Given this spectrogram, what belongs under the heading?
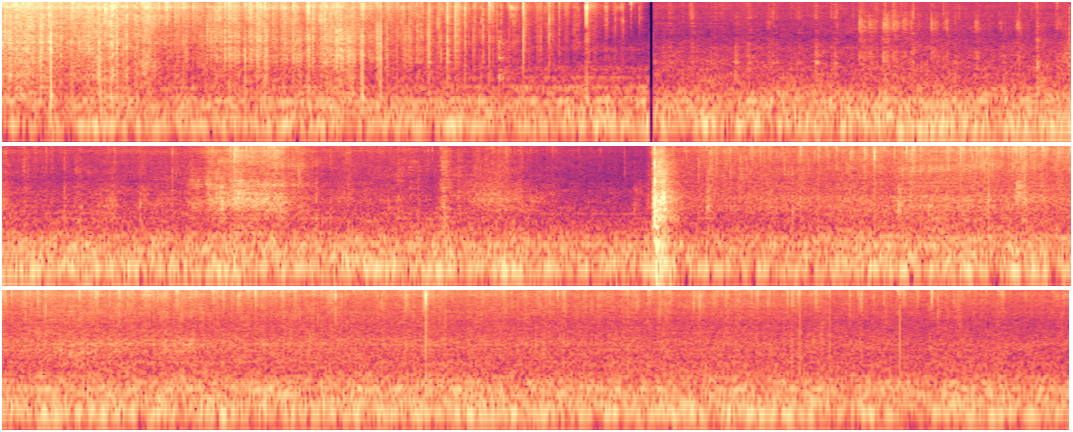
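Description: Msemen flatbread sizzles in a hot, ordinary frying pan, a steady crackling hiss like rain that runs the full length at low volume, with one sharp click or tap partway through.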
